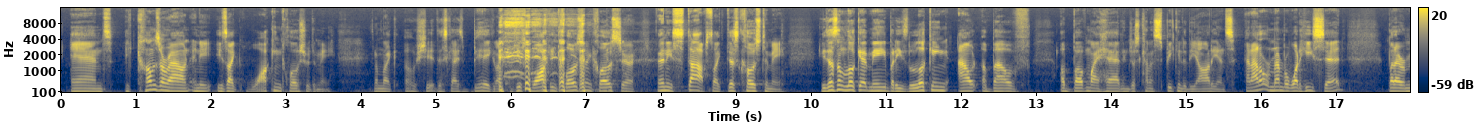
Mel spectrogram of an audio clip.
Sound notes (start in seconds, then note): 5.8 laughs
